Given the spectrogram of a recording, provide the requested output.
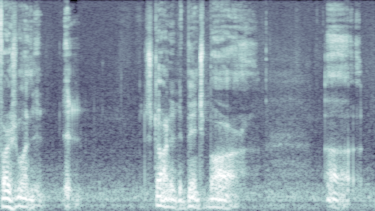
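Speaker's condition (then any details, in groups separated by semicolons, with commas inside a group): Parkinson's disease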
